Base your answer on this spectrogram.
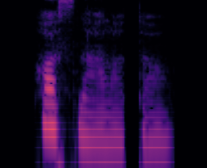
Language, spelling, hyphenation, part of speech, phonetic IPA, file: Hungarian, használata, hasz‧ná‧la‧ta, noun, [ˈhɒsnaːlɒtɒ], Hu-használata.ogg
- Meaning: third-person singular single-possession possessive of használat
